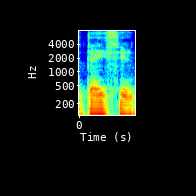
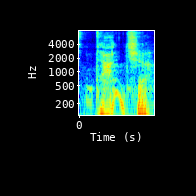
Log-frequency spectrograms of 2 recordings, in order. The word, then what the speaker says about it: Dacia: 1983 I used to call these daers the daier denim but apparently that is not the correct way to say it apparently it's data but I didn't pronounce it like that at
